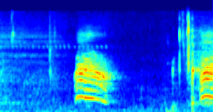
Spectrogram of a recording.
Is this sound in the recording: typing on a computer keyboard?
no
